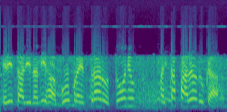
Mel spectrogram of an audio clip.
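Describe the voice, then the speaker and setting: Fast Brazilian male motorsport commentator, heavy noise. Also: sits high, lively intonation. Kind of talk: live race analysis commentary. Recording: tinny broadcast line, loud engine noise.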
